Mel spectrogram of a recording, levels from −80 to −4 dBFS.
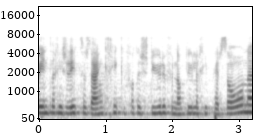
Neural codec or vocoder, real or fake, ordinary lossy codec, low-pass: none; real; none; 7.2 kHz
